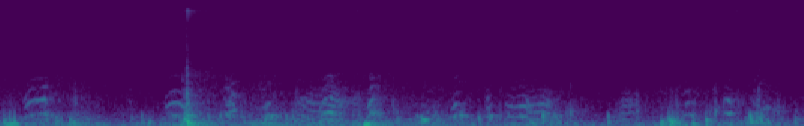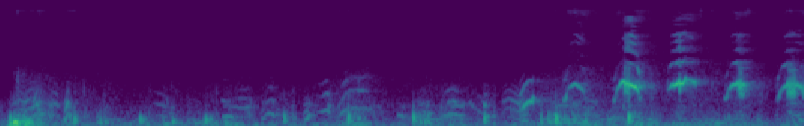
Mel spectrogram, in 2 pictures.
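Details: Newfoundland puppies, eleven days old, at morning feeding as their mother comes near; soft low squeaks and grunts from several pups, with a few clearer high whines near the end.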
